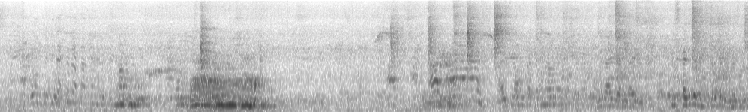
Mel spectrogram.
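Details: American Brahman cattle weighing over one ton, held on a farm; a single long, low, droning moo lasting just over a second, amid men's voices, shouting and clattering noises.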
